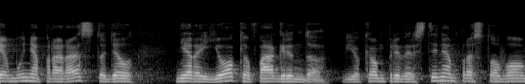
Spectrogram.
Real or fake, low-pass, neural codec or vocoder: real; 7.2 kHz; none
